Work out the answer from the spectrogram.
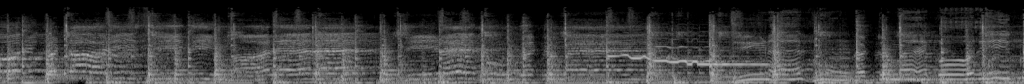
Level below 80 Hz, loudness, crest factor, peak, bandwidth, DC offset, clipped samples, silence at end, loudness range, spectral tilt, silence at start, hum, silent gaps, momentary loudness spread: -38 dBFS; -26 LUFS; 20 dB; -6 dBFS; 15.5 kHz; under 0.1%; under 0.1%; 0 s; 2 LU; -4 dB/octave; 0 s; none; none; 5 LU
